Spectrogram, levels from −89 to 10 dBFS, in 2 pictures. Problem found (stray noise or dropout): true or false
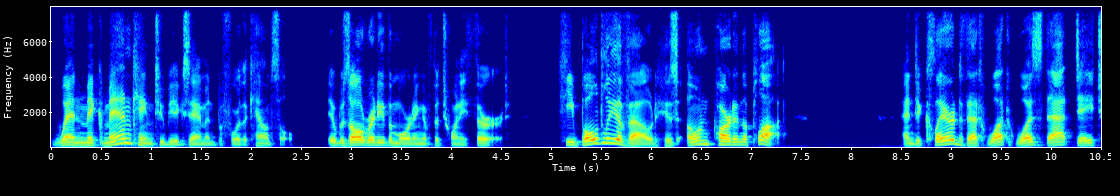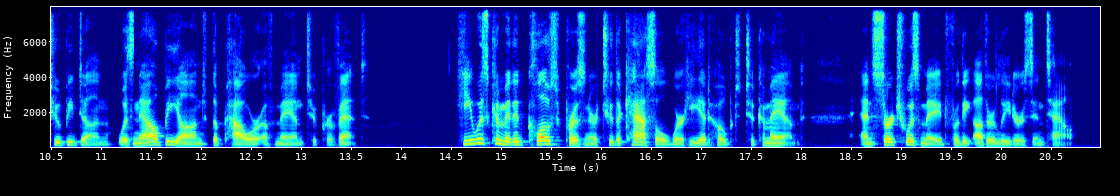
false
